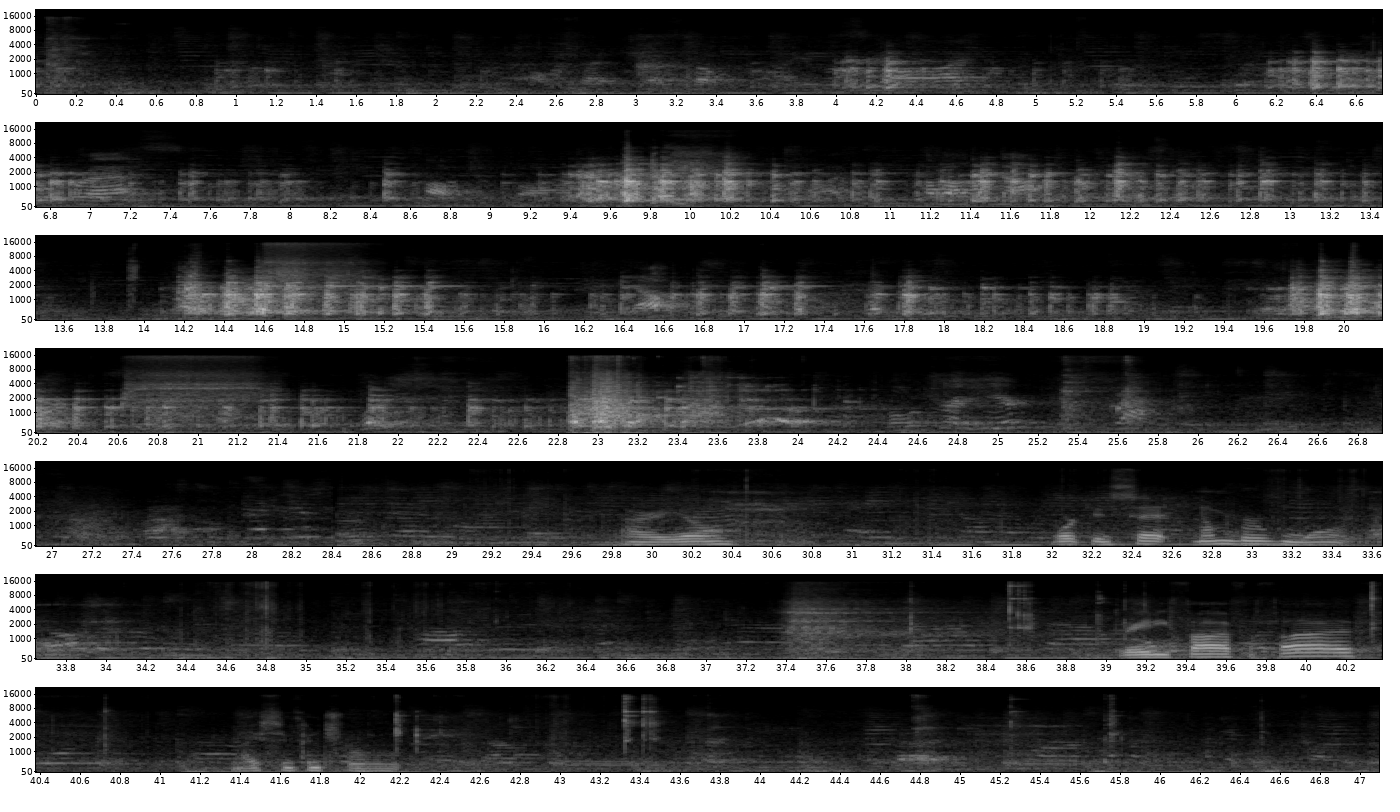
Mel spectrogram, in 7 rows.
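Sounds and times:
background music: 0.0 - 47.0
metallic clinks of weight plates: 3.8 - 24.4, 43.2 - 43.8.

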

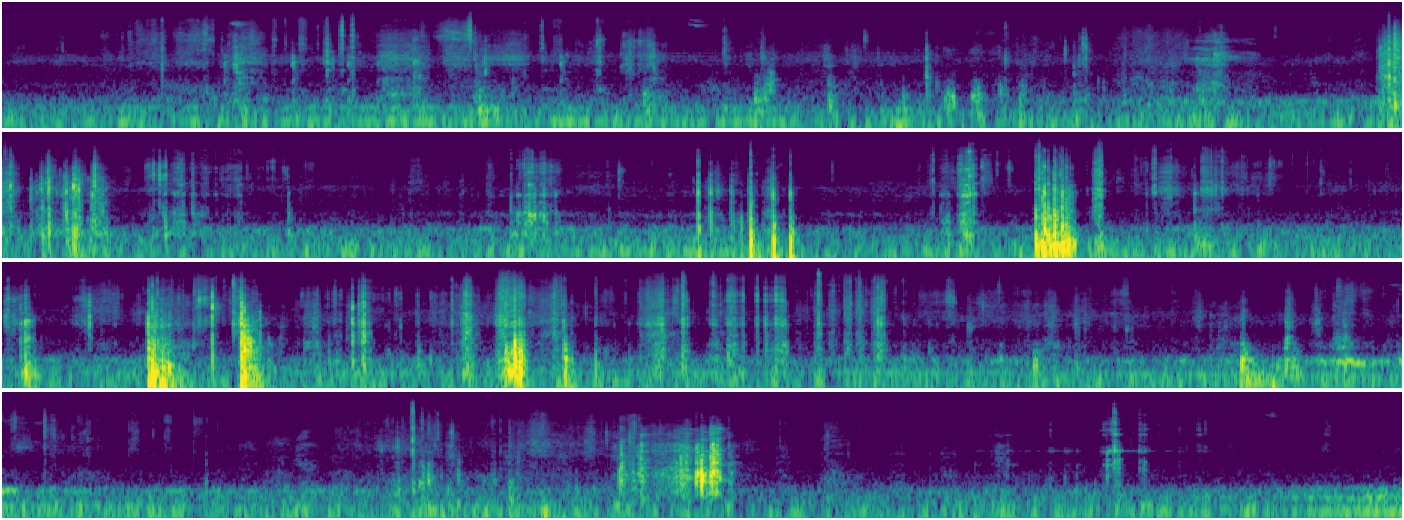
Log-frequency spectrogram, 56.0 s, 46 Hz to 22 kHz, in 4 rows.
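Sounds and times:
metal scraping: 48.2 - 49.4.

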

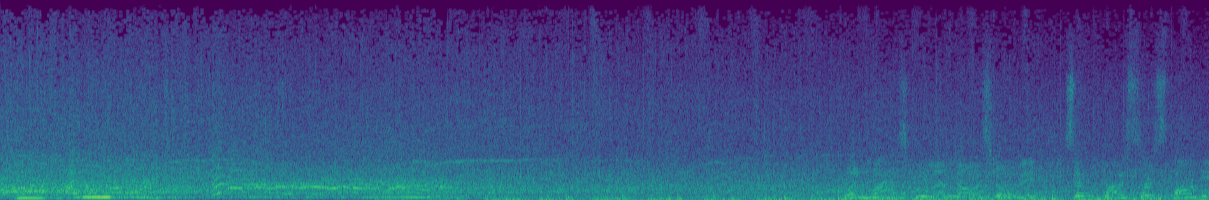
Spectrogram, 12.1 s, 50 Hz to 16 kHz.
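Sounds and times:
stadium crowd noise: 0.0 - 12.0
marching band music: 4.8 - 12.0.

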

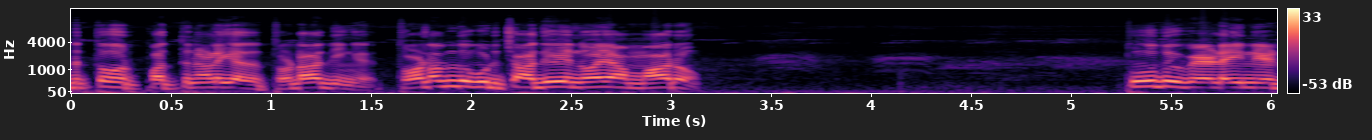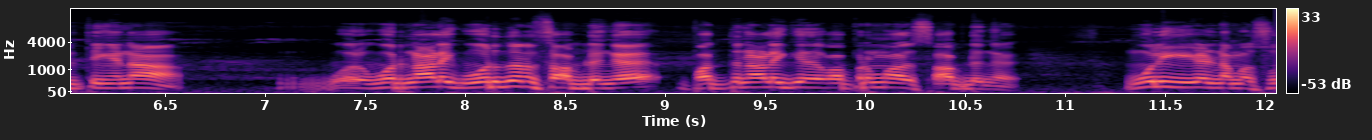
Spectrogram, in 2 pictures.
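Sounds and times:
crows cawing faintly: 3.2 - 12.0.

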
